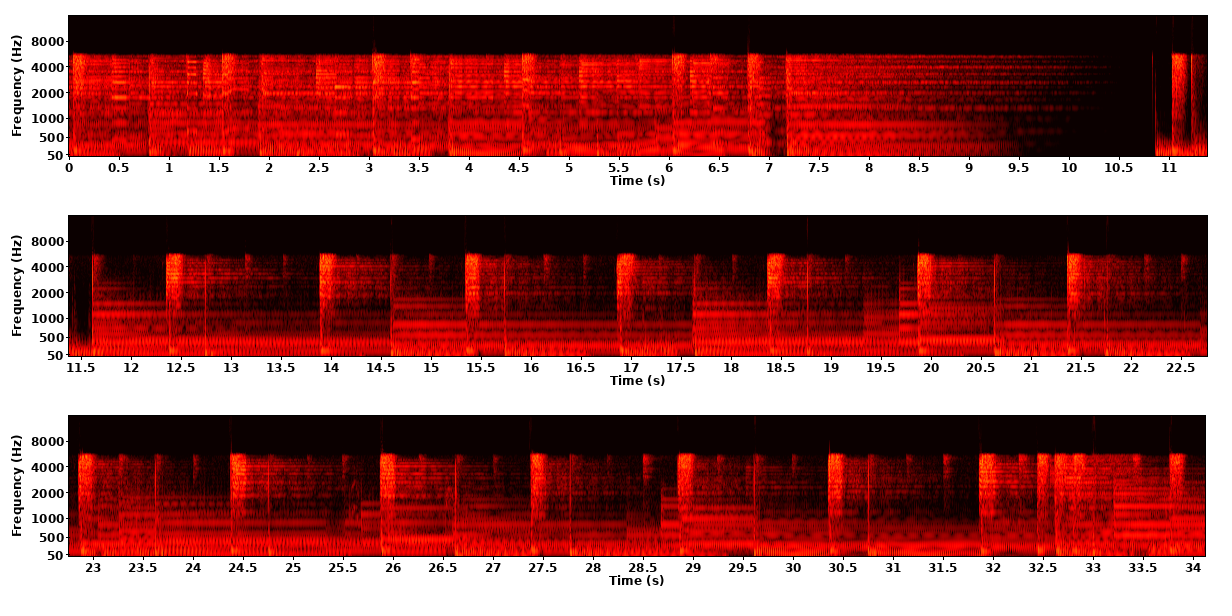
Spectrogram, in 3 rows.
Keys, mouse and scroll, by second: 0.8 p, 1.7 scroll down 1, 5.5 scroll up 1, 7.3 click, 8.5 click, 12.7 click, 14.2 click, 14.3 click, 14.9 click, 15.7 click, 17.1 click, 17.7 click, 18.9 click, 21.6 click, 22.8 click, 24.4 click, 25.3 click, 28.3 click, 29.6 click, 32.3 click, 33.8 click.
